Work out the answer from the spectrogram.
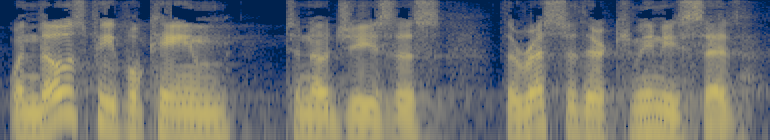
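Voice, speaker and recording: Pastor preaching in a reverberant hall. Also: male voice, medium pitch, expressive, a little fast, fairly bright tone. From United States. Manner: conversational preaching, often asks the congregation questions. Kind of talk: sermon.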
